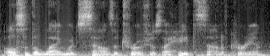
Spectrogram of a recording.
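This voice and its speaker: A man's voice: fairly low pitch, steady tone, normal speed, creaky, noisy background. A man livestreaming from home, answering chat questions in a blunt, offhand way and swearing freely. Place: at home indoors.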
